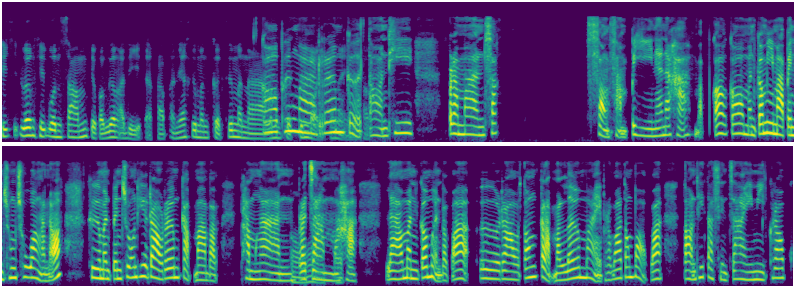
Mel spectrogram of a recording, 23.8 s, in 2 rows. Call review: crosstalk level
present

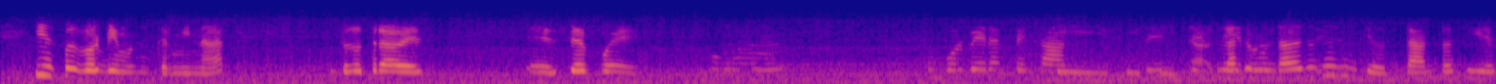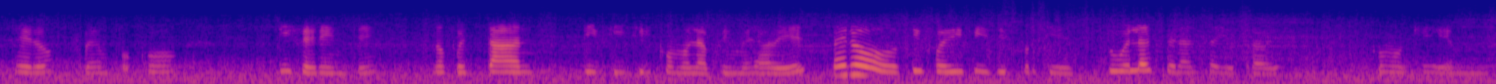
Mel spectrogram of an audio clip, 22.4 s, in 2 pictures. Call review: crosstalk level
present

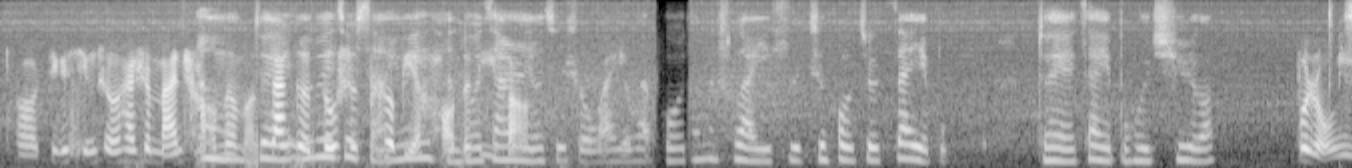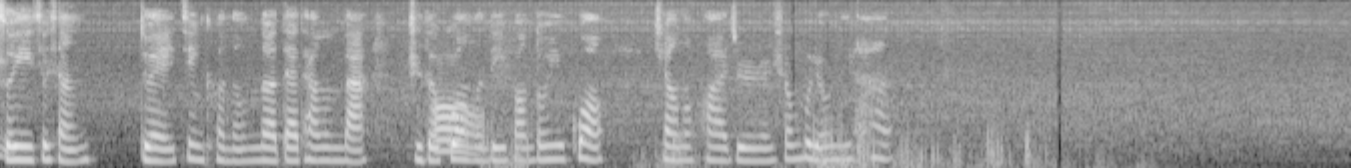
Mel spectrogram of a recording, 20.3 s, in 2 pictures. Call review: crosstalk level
present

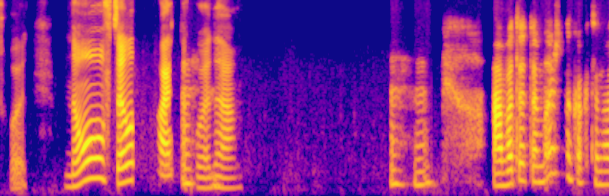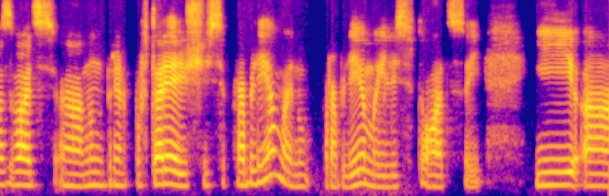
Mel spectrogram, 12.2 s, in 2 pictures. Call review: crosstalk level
none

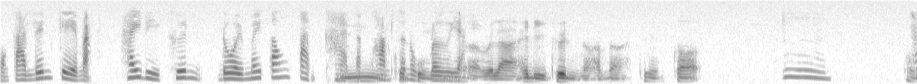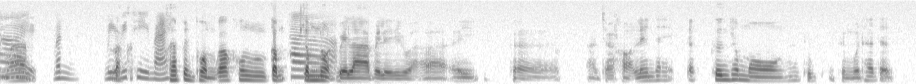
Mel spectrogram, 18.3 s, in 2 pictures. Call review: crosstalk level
present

